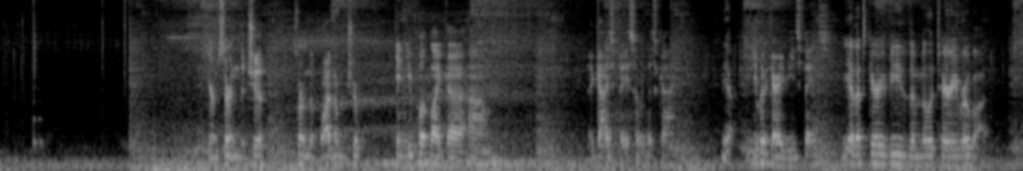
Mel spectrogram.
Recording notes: We don't have a lot of experience editing or recording a podcast, so you may have to be patient on the quality to reach 100%. Fallout: New Vegas is gonna be the game in the background for the next few podcast.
